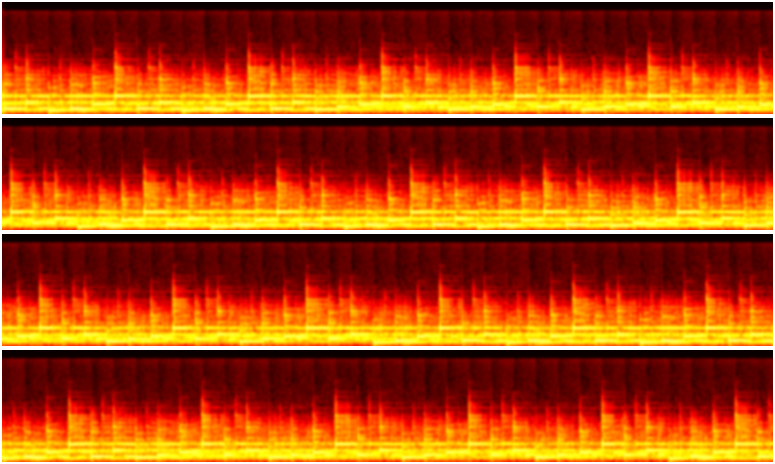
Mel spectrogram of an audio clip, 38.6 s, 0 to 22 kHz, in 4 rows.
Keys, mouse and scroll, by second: 5.9 double click, 16.2 double click, 18.8 double click, 25.1-26.3 typing, 26.9 double click.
